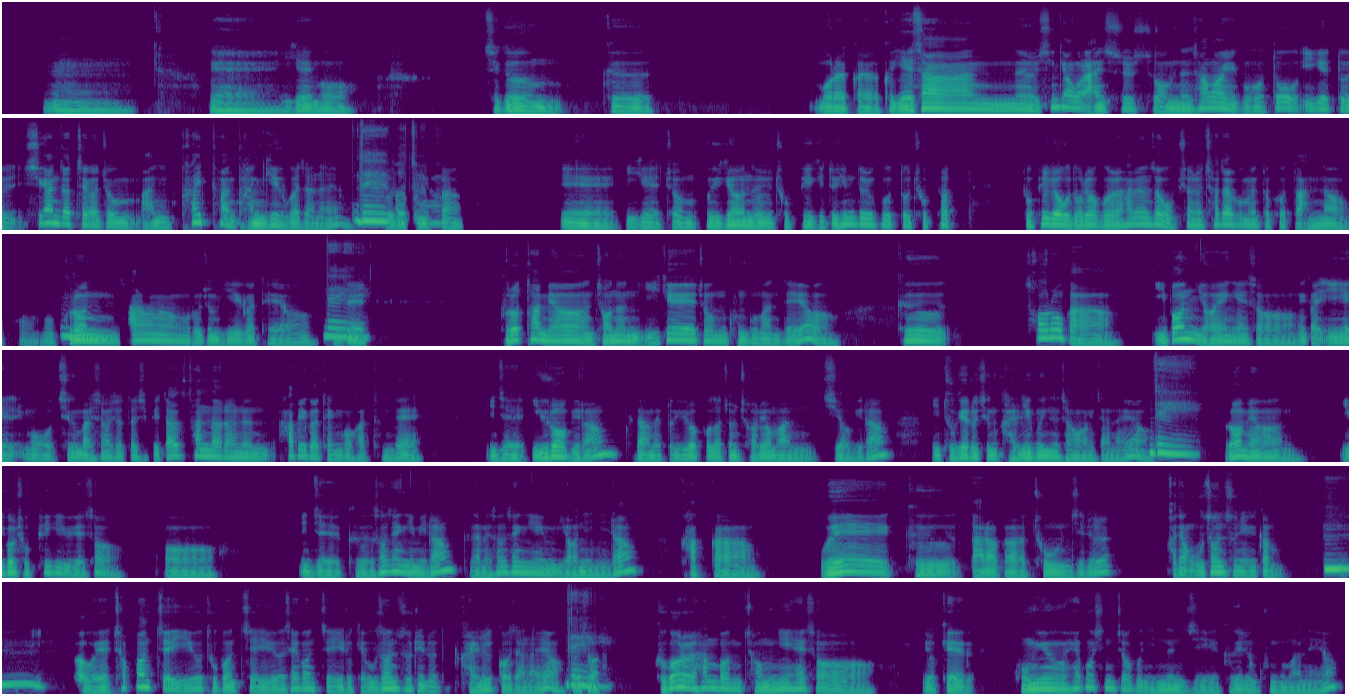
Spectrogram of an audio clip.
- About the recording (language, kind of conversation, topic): Korean, advice, 짧은 휴가로도 충분히 만족하려면 어떻게 계획하고 우선순위를 정해야 하나요?
- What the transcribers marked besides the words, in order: tapping; other background noise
